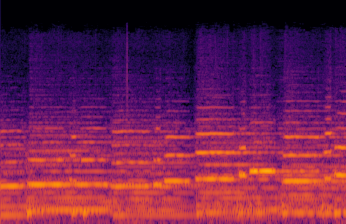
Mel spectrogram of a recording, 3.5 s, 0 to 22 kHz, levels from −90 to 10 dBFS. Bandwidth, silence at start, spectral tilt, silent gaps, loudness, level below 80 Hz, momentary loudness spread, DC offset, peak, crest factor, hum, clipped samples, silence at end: 14 kHz; 0 s; -7 dB/octave; none; -18 LUFS; -48 dBFS; 7 LU; under 0.1%; -6 dBFS; 14 dB; none; under 0.1%; 0 s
